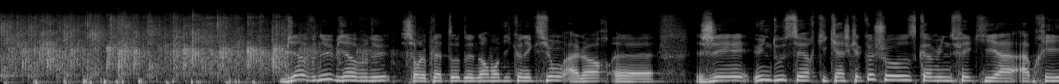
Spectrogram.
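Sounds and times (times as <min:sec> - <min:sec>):
studio audience applause: 0:00.0 - 0:04.0
speech: 0:02.8 - 0:10.5.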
